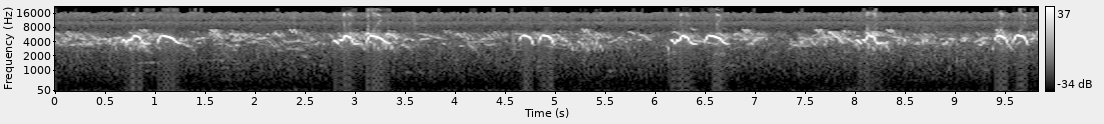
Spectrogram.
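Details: ['Red avadavat calling: bright, high squeaky notes in paired upslurred-downslurred arcs, repeated roughly every two seconds over a continuous background of thin, high twittering.']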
